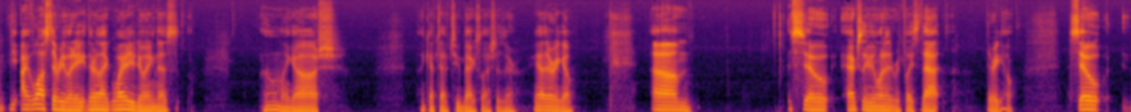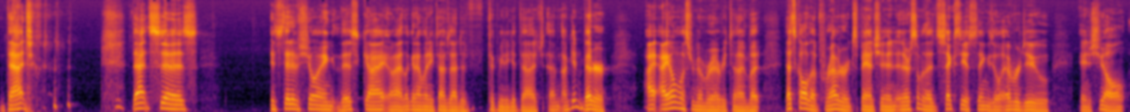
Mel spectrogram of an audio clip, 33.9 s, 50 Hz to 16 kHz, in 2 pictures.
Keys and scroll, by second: 0.0-6.7 typing, 7.3 Return, 8.3-9.6 typing, 11.9-13.8 typing, 14.1 Return, 15.2 ctrl+[, 15.3 k, 20.1 k, 20.7 k, 21.6 k, 22.5 k, 24.3 Return, 24.3 k, 25.3 ctrl+[, 25.5 k, 25.8 k, 26.9 Return, 28.1 ctrl+[, 28.3 k.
